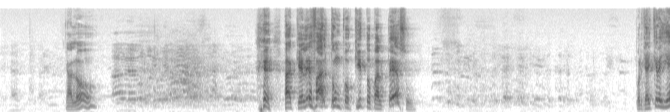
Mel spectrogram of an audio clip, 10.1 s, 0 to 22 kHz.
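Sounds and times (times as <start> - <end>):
man talking: 1.0 - 2.2, 3.8 - 6.2, 9.5 - 10.0
congregation murmuring and chuckling: 1.7 - 4.6, 6.4 - 9.5.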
